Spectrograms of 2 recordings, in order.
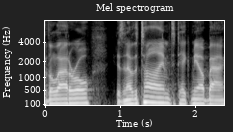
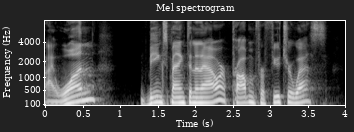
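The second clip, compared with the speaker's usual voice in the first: mock self-satisfied, smug, pitched-up musing voice; 5 semitones higher than usual. Retelling own past thoughts after hearing a remark: imitating own smug self. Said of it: "I'm sitting there smug".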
